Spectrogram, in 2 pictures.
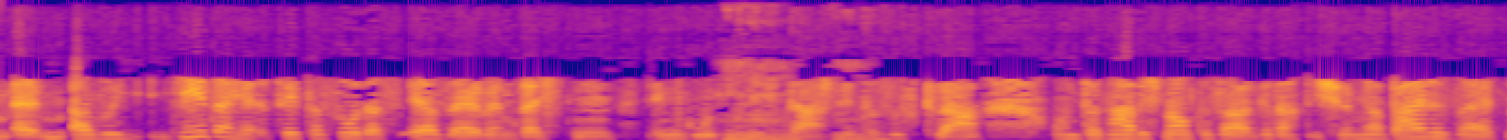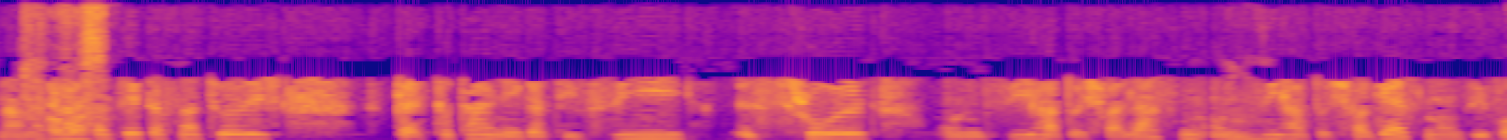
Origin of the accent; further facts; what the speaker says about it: Vienna, Austria; born there; Ja, ja, und wir sind in Wien geboren. Und ich hab die ganze Zeit geglaubt, sie würde in Österreich leben.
